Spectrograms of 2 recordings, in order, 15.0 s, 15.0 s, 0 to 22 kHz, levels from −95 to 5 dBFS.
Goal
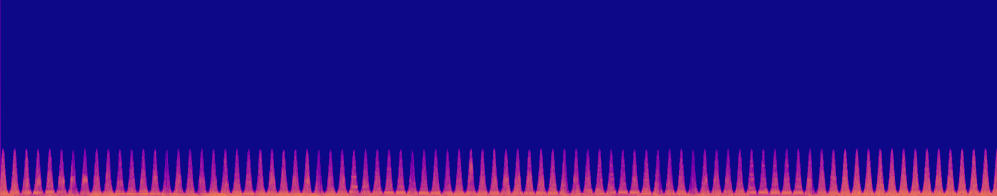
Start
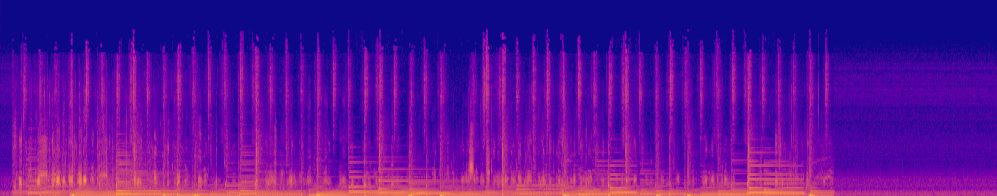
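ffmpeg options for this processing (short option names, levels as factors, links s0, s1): -af "aeval=exprs='val(0)+0.5*0.0841*sgn(val(0))':c=same,acompressor=threshold=0.0631:ratio=6,alimiter=level_in=1.26:limit=0.0631:level=0:latency=1:release=169,volume=0.794,aecho=1:1:19|39:0.355|0.501,afftfilt=real='re*lt(b*sr/1024,300*pow(5200/300,0.5+0.5*sin(2*PI*5.7*pts/sr)))':imag='im*lt(b*sr/1024,300*pow(5200/300,0.5+0.5*sin(2*PI*5.7*pts/sr)))':win_size=1024:overlap=0.75,volume=0.668"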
